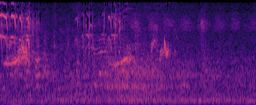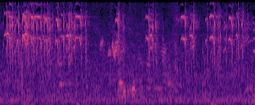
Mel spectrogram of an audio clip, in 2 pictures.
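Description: Birds chirping in repeated bursts of short, high calls, the loudest run coming about five to seven seconds in.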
